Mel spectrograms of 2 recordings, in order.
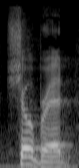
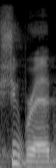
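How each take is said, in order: First: The first word has an 'oh' vowel, like show. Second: The first word has an 'oo' vowel, like shoe. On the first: The speaker calls it right. "we say show bread" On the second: The speaker calls it wrong. "we don't say shoe bread"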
